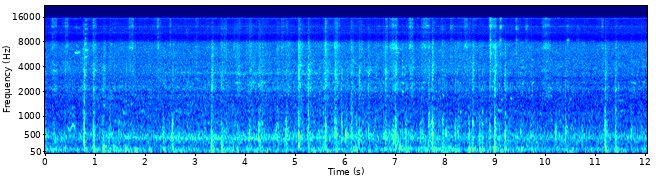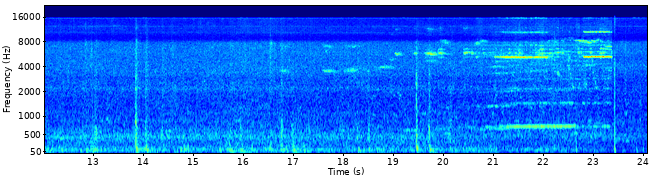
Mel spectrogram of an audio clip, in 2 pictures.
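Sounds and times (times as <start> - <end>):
wheels clacking over rail joints: 0.0 - 12.1
train wheels rumbling on track: 0.0 - 23.5.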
